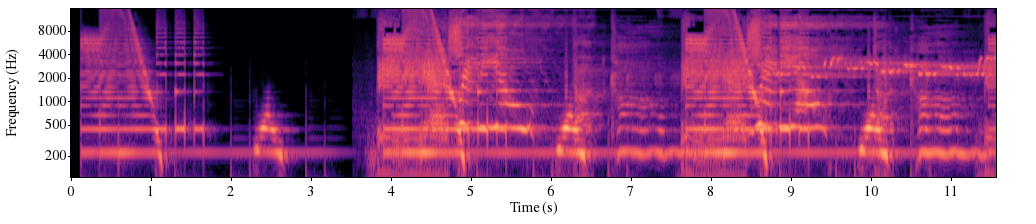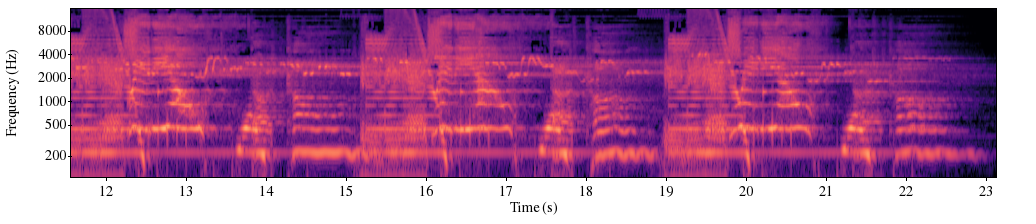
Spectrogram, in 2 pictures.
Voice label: bbs radio promo; bbsradio dot com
